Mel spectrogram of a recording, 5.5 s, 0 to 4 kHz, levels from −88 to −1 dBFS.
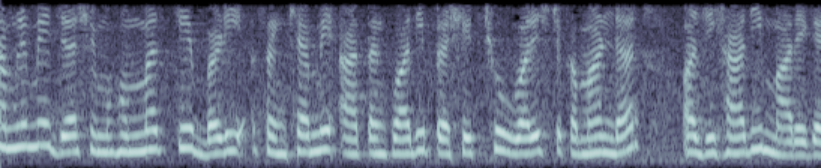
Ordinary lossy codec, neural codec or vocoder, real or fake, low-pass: none; none; real; 3.6 kHz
